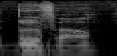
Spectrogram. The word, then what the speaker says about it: Buffo: is my grandfather Dominic buffo or buffo it doesn't matter the Italian pronunciation is buffo uh my grandfather was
